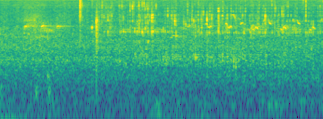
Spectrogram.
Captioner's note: morning birds singing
